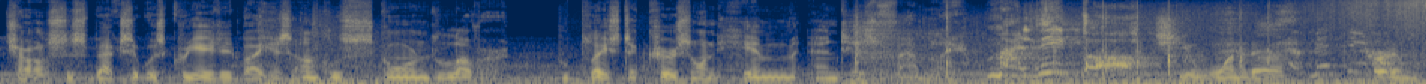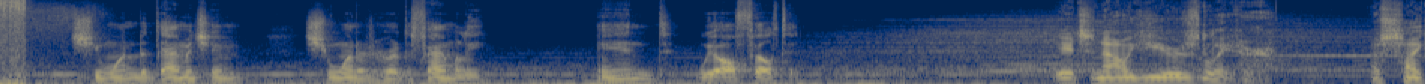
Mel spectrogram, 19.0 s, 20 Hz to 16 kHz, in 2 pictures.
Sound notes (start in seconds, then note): 6.8 woman speaking Spanish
